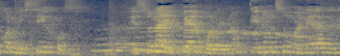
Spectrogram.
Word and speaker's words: hipérbole: Vamos a ir a otra figura retórica, y esta figura retórica es la hipérbole, con H. Hipérbole. Hipérbole. Con acento en la I, hipérbole, y con H.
